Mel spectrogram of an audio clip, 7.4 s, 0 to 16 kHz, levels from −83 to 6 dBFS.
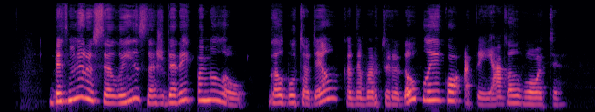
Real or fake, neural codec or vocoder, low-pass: fake; codec, 32 kHz, 1.9 kbps, SNAC; 14.4 kHz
